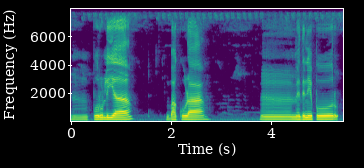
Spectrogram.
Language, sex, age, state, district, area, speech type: Santali, male, 18-30, West Bengal, Purulia, rural, spontaneous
